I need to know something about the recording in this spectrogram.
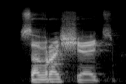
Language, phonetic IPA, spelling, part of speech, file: Russian, [səvrɐˈɕːætʲ], совращать, verb, Ru-совращать.ogg
- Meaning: 1. to move aside, to deflect 2. to incite to behave badly, to corrupt 3. to seduce, to pervert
